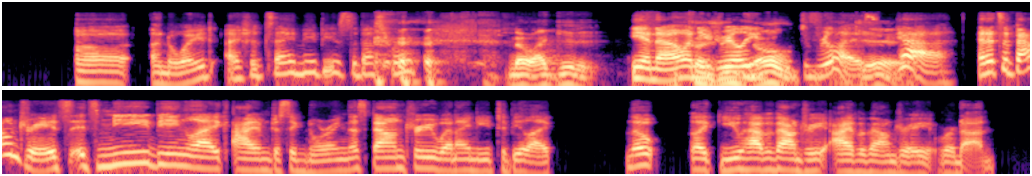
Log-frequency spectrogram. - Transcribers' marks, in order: laugh; other noise; other background noise
- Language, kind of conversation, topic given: English, unstructured, What are some thoughtful ways to help a friend who is struggling emotionally?
- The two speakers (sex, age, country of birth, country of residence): female, 35-39, United States, United States; male, 30-34, United States, United States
